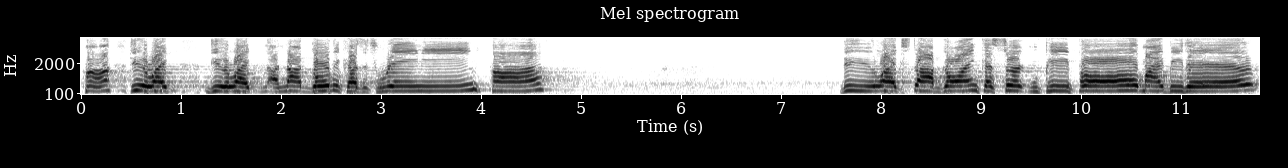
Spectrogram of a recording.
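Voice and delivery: hammed-up Valley Girl voice; Valley Girl talk. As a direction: tease the congregation like a Valley Girl. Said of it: "that's the way they sound".

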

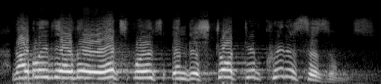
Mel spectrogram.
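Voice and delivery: loud, high, soaring preacher's cry; preaching at full force. Acted. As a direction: preach it out to the whole hall.

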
